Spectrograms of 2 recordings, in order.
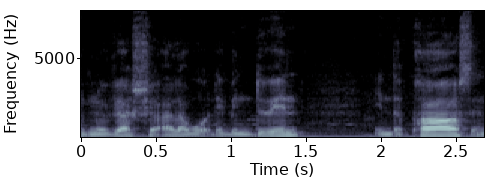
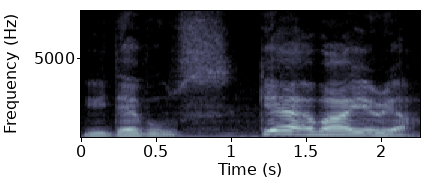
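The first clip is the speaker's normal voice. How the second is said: higher, shouted bear telling them off; voicing the angry bear; 9 semitones higher, 4 dB louder than usual. Voicing the bear yelling at the tourists. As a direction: play the vexed animal chasing them off. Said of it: "He's saying".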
